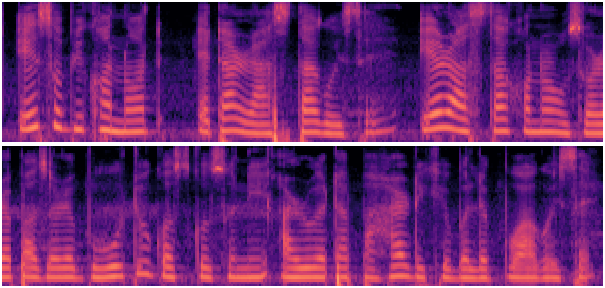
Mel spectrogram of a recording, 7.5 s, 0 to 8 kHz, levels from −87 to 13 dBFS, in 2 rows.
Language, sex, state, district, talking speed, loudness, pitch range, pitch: Assamese, female, Assam, Kamrup Metropolitan, 135 wpm, -20 LUFS, 200-250 Hz, 215 Hz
